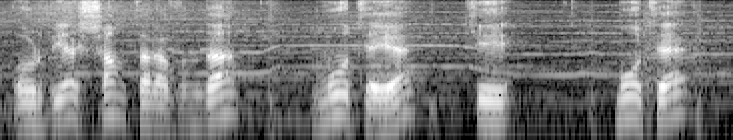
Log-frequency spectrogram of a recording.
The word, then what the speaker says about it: Mute: Şam tarafında muteye ki Mute kelime hemzesi şekilde Mute diye okunur Eskiden Şam topraklarında yer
